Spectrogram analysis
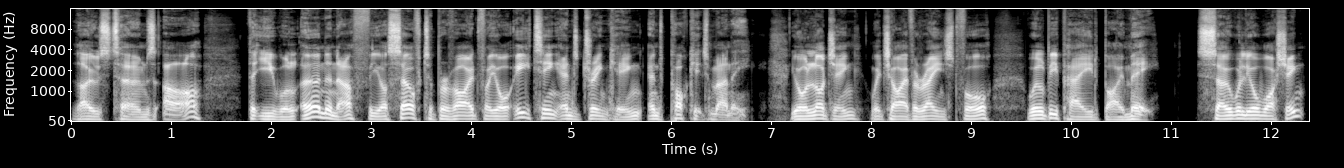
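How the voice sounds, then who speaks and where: Man playing deep voice, stern middle-aged stepfather, domineering, pompous, deliberate, close dry sound, classic-novel audio drama. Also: dry recording. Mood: cold, brisk.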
